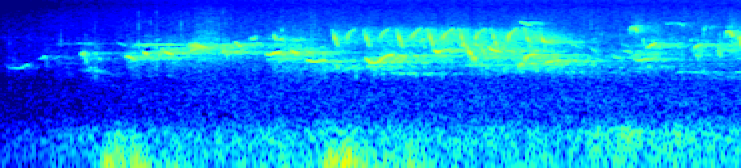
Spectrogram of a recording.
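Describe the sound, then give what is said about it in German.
Songbirds such as a blackbird, robin and blackcap sing outdoors in quick, high, varied trills and warbles, fairly soft and growing busier after the first second, with a few low muffled bumps underneath. “begleiten uns die ganze Zeit, seitdem wir hier unterwegs sind. Die Amsel, das Rotkehlchen, die Mönchsgrasmücke,”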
